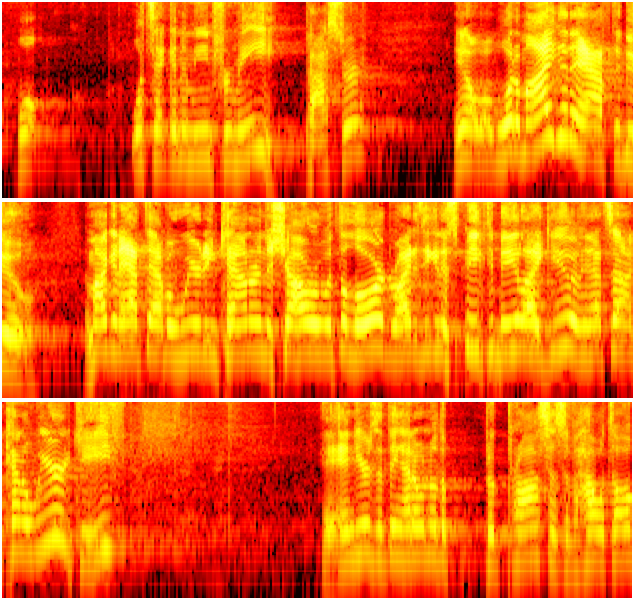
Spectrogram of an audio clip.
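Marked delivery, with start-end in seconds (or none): 0.1-10.4 hammed-up worried churchgoer, higher and louder; mock the skeptic's anxious questions; doubting listener. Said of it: "You're like".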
